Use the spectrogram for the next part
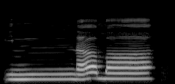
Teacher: نون پہ دیکھیں تشدید آ رہی ہے، تو ناک میں ہم آواز کو ٹھہرا رہے ہیں، اس کو کہتے ہیں گنہ۔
